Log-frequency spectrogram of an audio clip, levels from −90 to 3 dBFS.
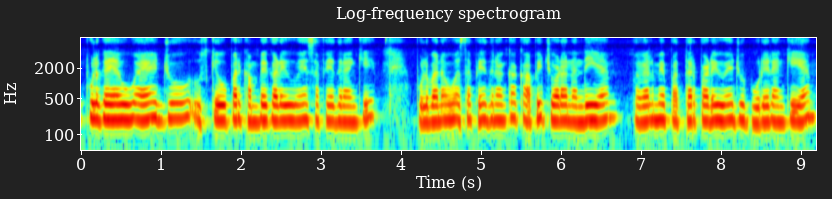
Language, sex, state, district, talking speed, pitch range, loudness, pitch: Hindi, male, Chhattisgarh, Raigarh, 235 wpm, 185-200 Hz, -14 LUFS, 195 Hz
